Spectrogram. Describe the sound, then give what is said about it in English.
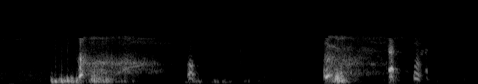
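Two harsh, deep coughing fits about two seconds apart, each a forceful rasping burst followed by shorter throaty coughs, fairly loud with no talking, from a woman being prayed over during a Christian deliverance prayer. “Deep breath, cough. From the gut.”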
